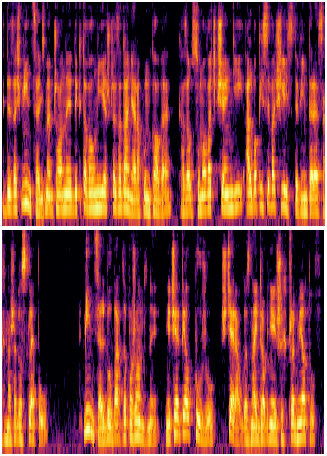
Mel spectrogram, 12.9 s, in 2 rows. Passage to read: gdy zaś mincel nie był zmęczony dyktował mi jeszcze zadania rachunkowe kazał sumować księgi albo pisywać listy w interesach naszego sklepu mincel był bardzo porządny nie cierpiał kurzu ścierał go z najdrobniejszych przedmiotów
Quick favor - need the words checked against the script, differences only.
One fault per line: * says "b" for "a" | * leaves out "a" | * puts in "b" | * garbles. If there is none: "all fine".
* leaves out "nie był"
